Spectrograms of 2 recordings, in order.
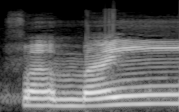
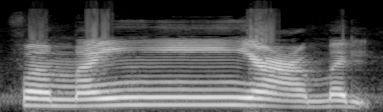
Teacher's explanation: نون کی آواز کو لاتے ہوئے غنہ کرتے ہوئے 2 سیکنڈ کا غنہ کریں گے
